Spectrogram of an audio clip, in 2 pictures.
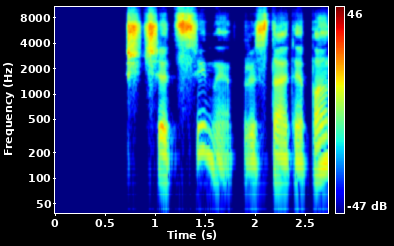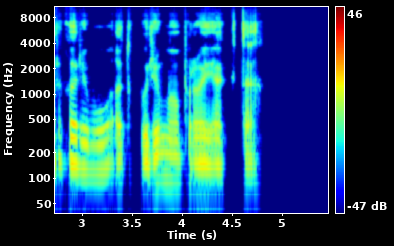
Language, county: Lithuanian, Vilnius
